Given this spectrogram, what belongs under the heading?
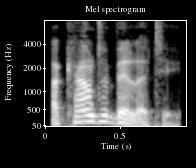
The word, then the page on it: accountability: anglais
